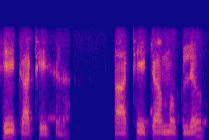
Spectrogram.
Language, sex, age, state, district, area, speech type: Sindhi, male, 60+, Uttar Pradesh, Lucknow, rural, conversation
